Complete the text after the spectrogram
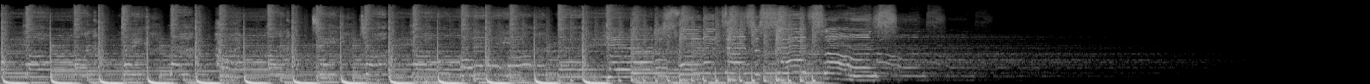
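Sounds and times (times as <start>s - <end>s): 
sad songs: 0.0s - 10.7s.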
